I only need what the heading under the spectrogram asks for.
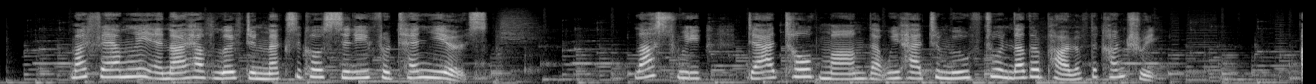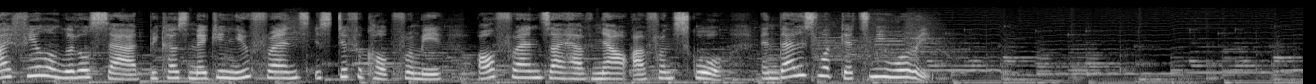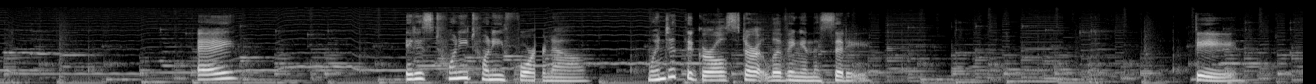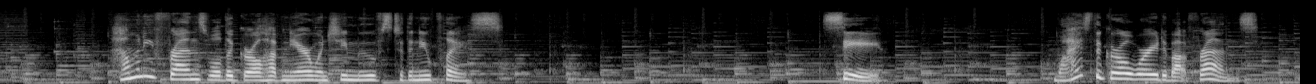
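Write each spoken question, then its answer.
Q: It is 2024 now. When did the girls start living in the city?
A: In 2014

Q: Why is the girl worried about friends?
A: All her friends are from school, and making new friends is difficult for her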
